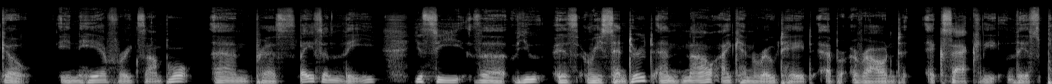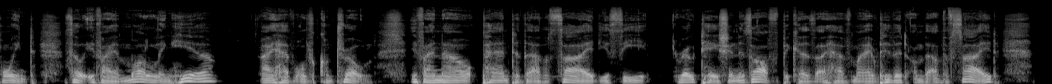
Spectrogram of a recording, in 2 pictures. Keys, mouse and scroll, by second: 0.1 alt+middle click, 0.8 alt+right click, 1.9 alt+middle click, 2.9 space, 3.5 z, 7.2-13.3 alt+drag, 13.4 alt+click, 13.5 alt+click, 15.1 alt+middle click, 16.7-20.2 alt+drag, 20.2 alt+middle click, 20.7 alt+click.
